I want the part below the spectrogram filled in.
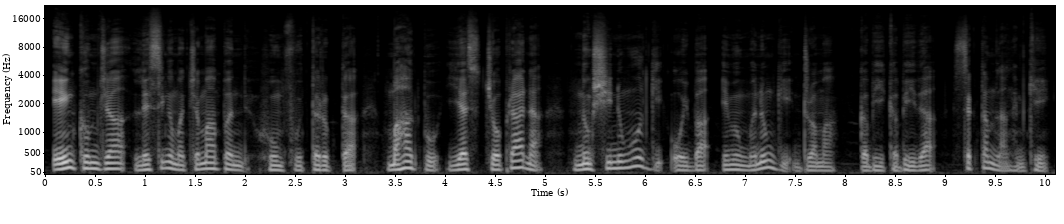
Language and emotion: Manipuri, neutral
